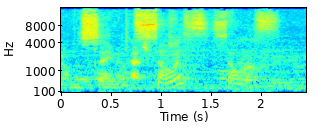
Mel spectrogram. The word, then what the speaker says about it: psoas: Psoas. It's PSOA. Oh, okay, just so I can see it in my The head. P is silent, just like in pool.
